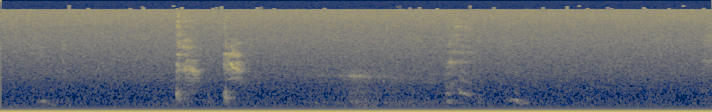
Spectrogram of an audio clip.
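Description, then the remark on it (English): A few soft coughs from a person during a guided relaxation session, two close together and another a couple of seconds later, amid quiet with a faint background hum. “And you may hear sounds, people arriving, people leaving, people breathing or coughing.”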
